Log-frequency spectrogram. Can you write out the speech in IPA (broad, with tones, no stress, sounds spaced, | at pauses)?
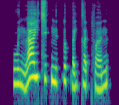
w ɪ˨˩ ŋ l aː˥ j t͡s ɪ˧ k̚ n̪ ɪ˨˥ k̚ l ʊ˨ k̚ ɐ˨˥ j k ɐ˨˥ t̚ f ɐ˨˧ n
